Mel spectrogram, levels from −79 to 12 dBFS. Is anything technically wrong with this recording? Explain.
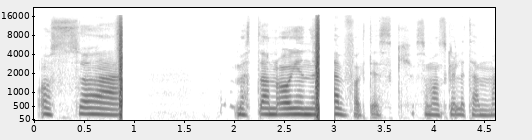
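Yes. There are two wireless microphone squelch dropouts, at 0.78–1.07 s and 2.77–3.00 s. The radio link fades, hiss rises, and the receiver's squelch mutes for about 200 ms, then about 160 ms. A spectrogram shows broadband noise, then a blank column; the waveform flatlines before speech resumes.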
